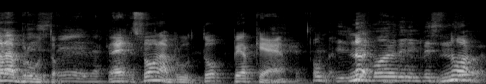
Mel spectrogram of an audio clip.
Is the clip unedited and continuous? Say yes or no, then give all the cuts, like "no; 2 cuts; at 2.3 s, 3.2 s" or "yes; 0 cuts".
yes; 0 cuts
